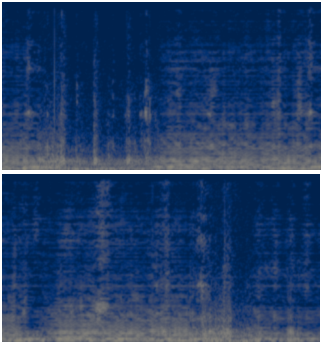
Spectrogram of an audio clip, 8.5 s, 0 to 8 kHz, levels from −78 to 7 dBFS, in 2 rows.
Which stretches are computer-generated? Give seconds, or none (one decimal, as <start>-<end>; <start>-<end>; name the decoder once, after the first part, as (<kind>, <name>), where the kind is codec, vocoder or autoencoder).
0.0-0.5 (vocoder, HiFi-GAN); 2.1-6.9; 7.6-8.5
